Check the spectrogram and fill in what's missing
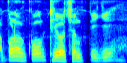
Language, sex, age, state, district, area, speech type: Odia, male, 18-30, Odisha, Balangir, urban, spontaneous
